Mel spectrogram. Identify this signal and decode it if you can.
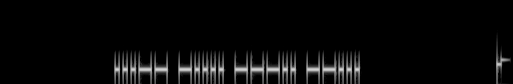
Morse code, heard as a keyed tone, about 30 wpm, 700 Hz. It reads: 3687
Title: Numbers - 4-Digit 30wpm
